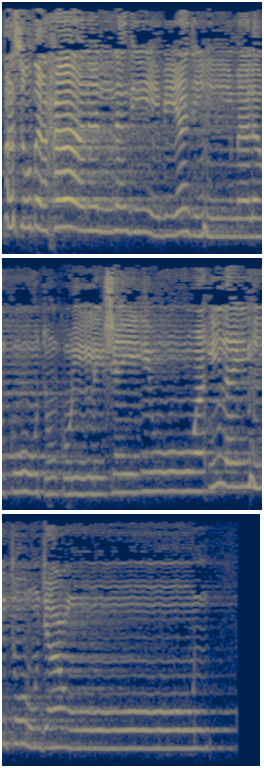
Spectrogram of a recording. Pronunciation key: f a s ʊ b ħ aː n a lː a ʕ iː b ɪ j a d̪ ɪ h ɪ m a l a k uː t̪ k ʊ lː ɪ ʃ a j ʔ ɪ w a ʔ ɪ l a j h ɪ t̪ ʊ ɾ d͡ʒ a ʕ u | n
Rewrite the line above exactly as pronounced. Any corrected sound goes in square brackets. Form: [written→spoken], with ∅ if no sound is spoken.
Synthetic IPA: f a s ʊ b ħ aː n a lː a [ʕ→ð] iː b ɪ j a d̪ ɪ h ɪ m a l a k uː t̪ k ʊ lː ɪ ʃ a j ʔ ɪ w a ʔ ɪ l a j h ɪ t̪ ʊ ɾ d͡ʒ a ʕ u | n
